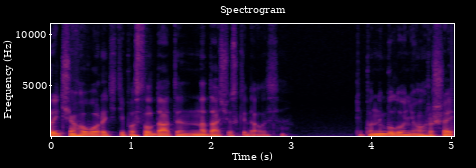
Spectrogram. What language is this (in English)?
Ukrainian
